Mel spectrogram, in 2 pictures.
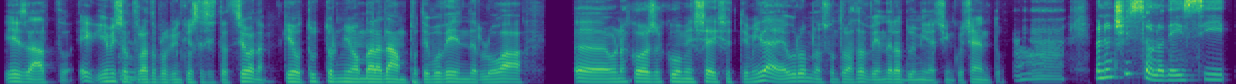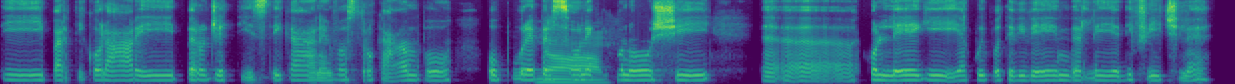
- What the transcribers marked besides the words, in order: "proprio" said as "propio"; tapping
- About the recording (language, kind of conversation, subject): Italian, podcast, Come hai valutato i rischi economici prima di fare il salto?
